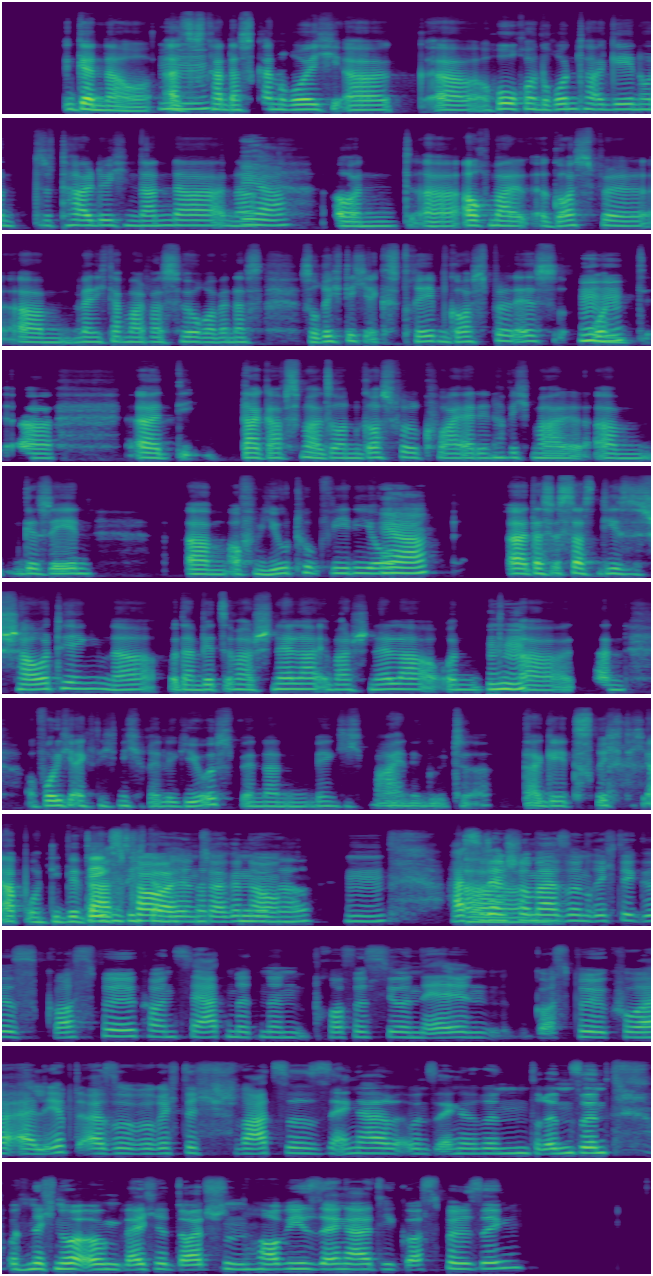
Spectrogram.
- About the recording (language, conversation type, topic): German, podcast, Welche Musik hörst du, wenn du ganz du selbst sein willst?
- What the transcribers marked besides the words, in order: other background noise; in English: "Gospel-Choir"; tapping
